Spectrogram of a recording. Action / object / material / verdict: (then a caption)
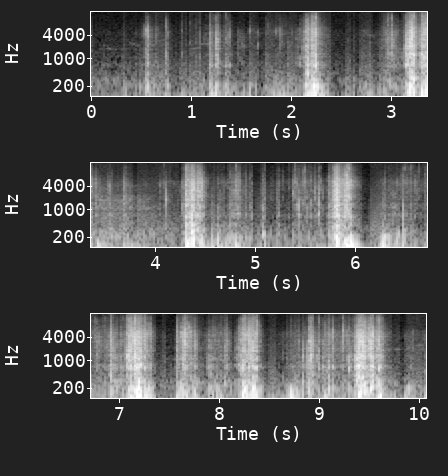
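scrape / bead foam clay / foam beads / none. Both hands press, knead and tear a large loose mass of orange bead foam clay (playfoam) on a white table, using fingertips and palms. Dense crackling, crunchy tearing bursts come in clustered surges over a steady low rumble, with brief bright peaks when the clay is pulled apart.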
